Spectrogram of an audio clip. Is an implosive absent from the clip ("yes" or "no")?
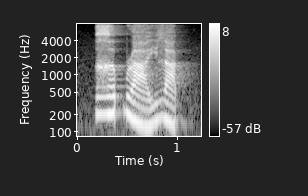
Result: yes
